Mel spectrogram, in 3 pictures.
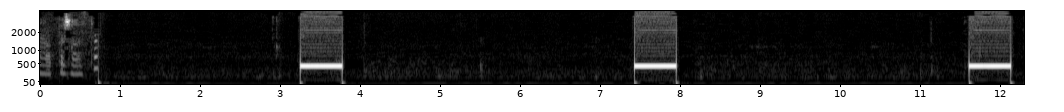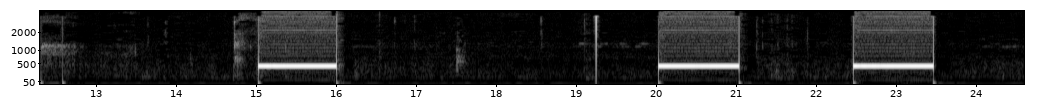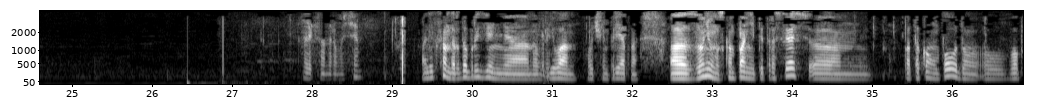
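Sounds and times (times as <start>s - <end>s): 
speech: 0.2s - 1.0s, 28.0s - 28.8s, 29.4s - 36.8s
telephone ringback beeps during transfer to technical support: 3.3s - 3.8s, 7.4s - 8.0s, 11.6s - 12.2s, 15.0s - 16.1s, 20.0s - 21.1s, 22.5s - 23.5s.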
